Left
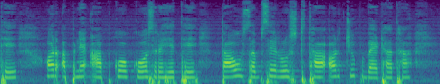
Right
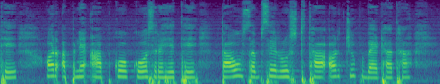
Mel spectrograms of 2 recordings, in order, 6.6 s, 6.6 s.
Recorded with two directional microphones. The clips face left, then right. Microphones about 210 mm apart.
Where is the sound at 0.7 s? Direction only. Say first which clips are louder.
Right 2 dB; 45° right (ahead or behind).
